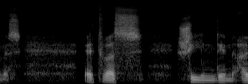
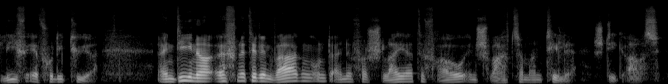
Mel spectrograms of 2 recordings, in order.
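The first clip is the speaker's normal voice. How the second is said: ordinary delivery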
